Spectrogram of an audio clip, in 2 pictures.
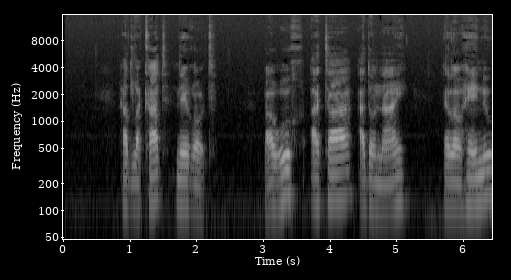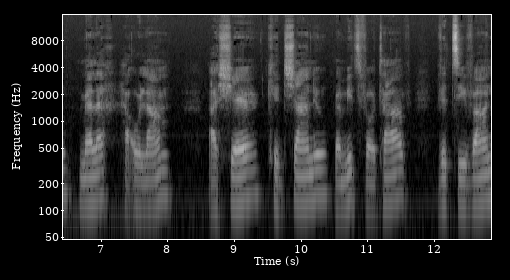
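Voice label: Hadlakat Haneirot, male; Shabbat Evening Readings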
